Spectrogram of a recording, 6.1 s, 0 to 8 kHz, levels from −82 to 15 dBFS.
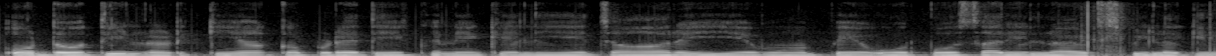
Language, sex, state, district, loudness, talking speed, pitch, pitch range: Hindi, female, Rajasthan, Jaipur, -16 LUFS, 185 wpm, 180 Hz, 175-185 Hz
